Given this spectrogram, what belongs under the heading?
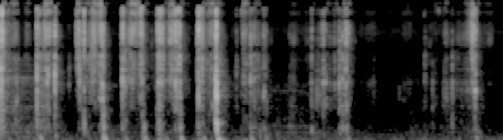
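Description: Crisp riffling bursts of playing cards being shuffled, repeated several times in quick succession, close and clear with short pauses between.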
